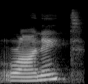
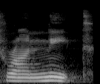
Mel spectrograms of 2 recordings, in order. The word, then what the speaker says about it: Ronit: So for example, my name, Americans would usually pronounce my name Ronit, right? They would put the emphasis on the Ro, but in Israel, the emphasis is on the Nit. So my name is Ronit, okay?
